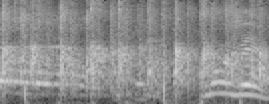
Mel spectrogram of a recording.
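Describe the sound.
Applause sounds as a sparse run of sharp, irregular claps, about ten in under three seconds, over a steady background with rising and falling voice-like cheering tones.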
